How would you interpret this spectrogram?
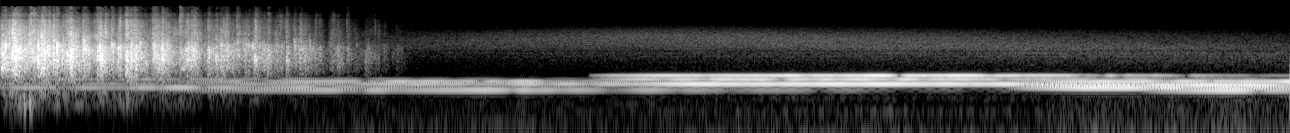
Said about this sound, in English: I'd just like everyone to give a big round of applause, please, to the three panelists,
